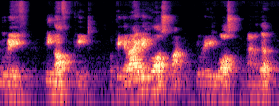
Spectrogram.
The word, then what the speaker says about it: Orion: The next one in our list is Orion. It is not Orion, it is pronounced Orion.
